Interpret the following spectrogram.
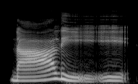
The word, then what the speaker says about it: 哪里: When there are two third tones in a row, the first one changes to the second tone. Listen to the pronunciation again. 哪里 The pronunciation differs from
